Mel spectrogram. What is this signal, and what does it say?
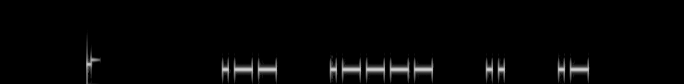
Morse code, heard as a keyed tone, about 20 wpm, spaced as for 11 wpm, 700 Hz. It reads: W1IA
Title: USA Call Signs - 4 Characters - 3x Character Spacing - 20wpm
